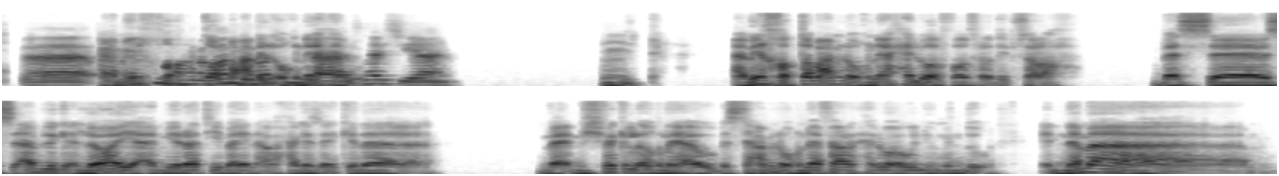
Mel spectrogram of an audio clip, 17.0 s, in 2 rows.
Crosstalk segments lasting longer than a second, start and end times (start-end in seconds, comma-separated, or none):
0.7-2.5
